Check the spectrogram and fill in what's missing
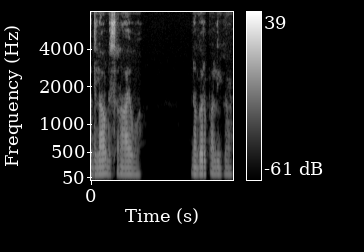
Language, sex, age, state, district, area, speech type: Sindhi, male, 18-30, Gujarat, Junagadh, urban, spontaneous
